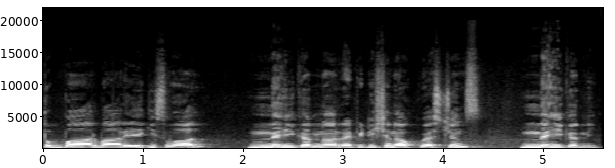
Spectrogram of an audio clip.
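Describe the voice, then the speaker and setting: A woman's voice: on the high side, fairly even intonation, slow pace, mellow. A woman with a Pakistani accent lecturing on law in a didactic way, mixing in English terms and repeating key points for emphasis.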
